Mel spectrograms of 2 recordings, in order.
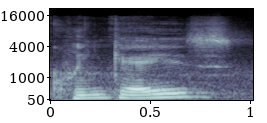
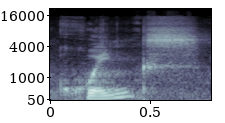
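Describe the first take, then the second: First: The name ends without a plain x sound. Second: The name ends with an x sound. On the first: "at first I was saying Quinkes" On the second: "I'm just going to pronounce it like it's with an X"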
